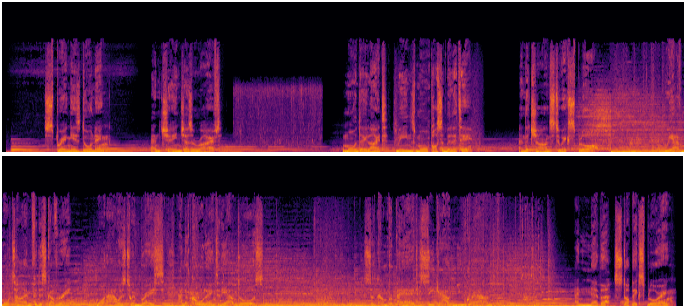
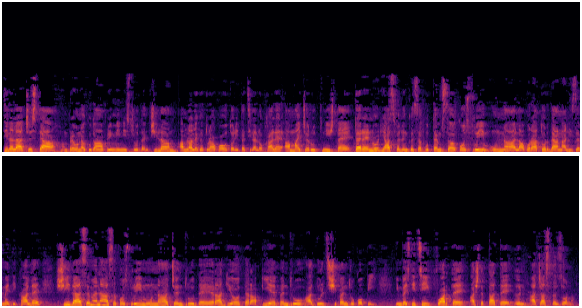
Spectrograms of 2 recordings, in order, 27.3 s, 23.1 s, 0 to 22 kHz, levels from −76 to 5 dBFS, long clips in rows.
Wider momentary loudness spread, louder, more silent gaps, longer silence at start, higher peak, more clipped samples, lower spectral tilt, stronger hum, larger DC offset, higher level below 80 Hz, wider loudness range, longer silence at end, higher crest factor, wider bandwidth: first, 11 LU vs 7 LU; about the same, -16 LUFS vs -18 LUFS; neither; about the same, 0.05 s vs 0 s; about the same, -4 dBFS vs -2 dBFS; neither; about the same, -4 dB/octave vs -4 dB/octave; neither; neither; first, -28 dBFS vs -46 dBFS; about the same, 4 LU vs 2 LU; first, 0.15 s vs 0 s; about the same, 12 dB vs 16 dB; first, 17 kHz vs 11.5 kHz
